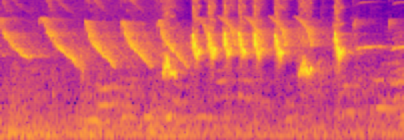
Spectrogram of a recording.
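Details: Bar-winged prinia (ciblek Koya) singing, recorded as master material for cage-bird training: several high notes sweeping downward in sequence, followed by a fast string of loud, clipped chirps.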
